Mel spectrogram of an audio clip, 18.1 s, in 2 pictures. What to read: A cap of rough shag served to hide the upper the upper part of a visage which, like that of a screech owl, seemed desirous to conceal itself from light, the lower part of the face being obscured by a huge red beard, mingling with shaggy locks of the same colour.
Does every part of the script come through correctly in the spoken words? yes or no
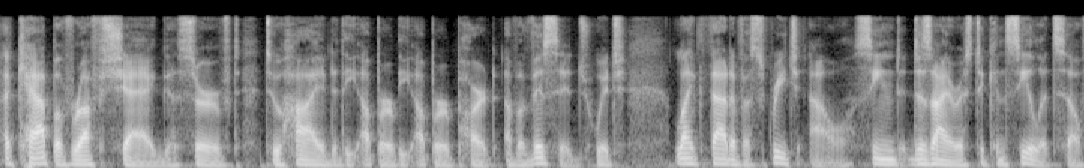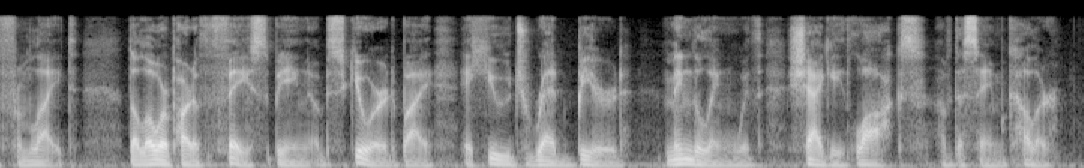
yes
